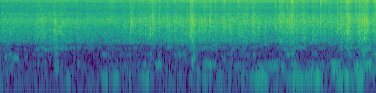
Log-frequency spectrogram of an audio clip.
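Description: Blended chilli-shallot spice paste sizzling as it fries in an aluminium wok, with a few sharp clicks and scrapes of a spoon stirring it. The paste is being cooked down until its water is gone and it turns fragrant.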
